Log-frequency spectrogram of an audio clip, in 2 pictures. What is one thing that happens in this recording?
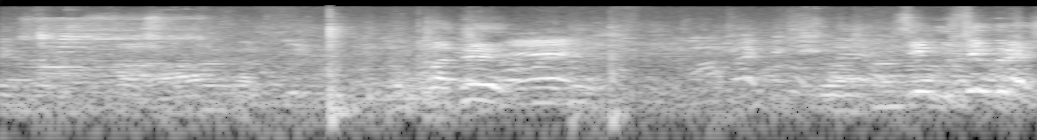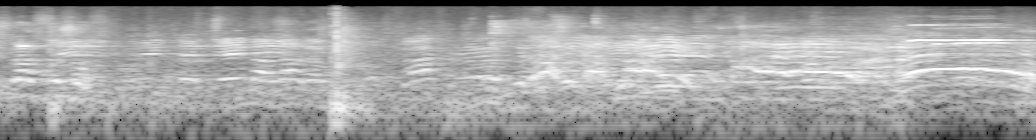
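A football thuds as players kick it on the pitch.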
